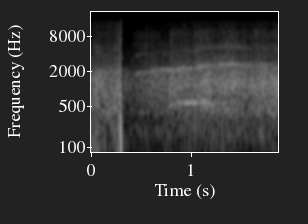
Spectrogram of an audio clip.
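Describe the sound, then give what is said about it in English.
A crowd claps steadily for a couple of seconds, a dense, even wash of applause with a sharp clap near the start and faint whistles drifting through it. “Then you people would have something to applaud for.”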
